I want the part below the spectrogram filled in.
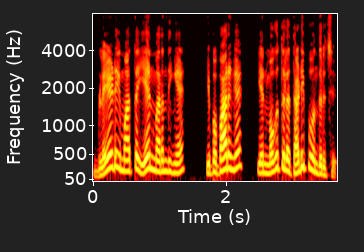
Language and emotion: Tamil, angry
